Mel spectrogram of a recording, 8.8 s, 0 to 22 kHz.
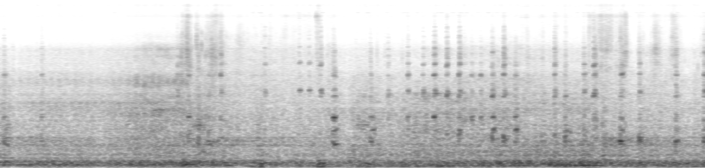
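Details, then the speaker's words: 2018 Toyota Land Cruiser pickup, 1VD 4.5 diesel, road test in second gear with light throttle: runs rough with uneven thumps, missing and knocking, low power; faulty injector suspected (leak or blockage), to be tested. "दूसरा gear में हल्का accelerator के साथ missing आ रहा है। Knocking भी आ रहा है। तो इसका मतलब ये है कि जो इंजेक्टर है ये प्रॉपर काम नहीं करता है।"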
